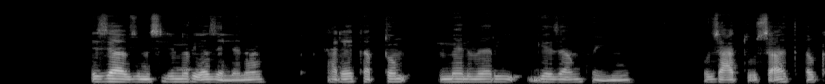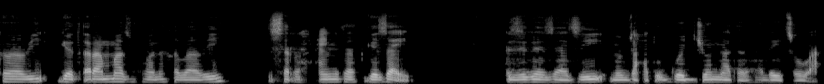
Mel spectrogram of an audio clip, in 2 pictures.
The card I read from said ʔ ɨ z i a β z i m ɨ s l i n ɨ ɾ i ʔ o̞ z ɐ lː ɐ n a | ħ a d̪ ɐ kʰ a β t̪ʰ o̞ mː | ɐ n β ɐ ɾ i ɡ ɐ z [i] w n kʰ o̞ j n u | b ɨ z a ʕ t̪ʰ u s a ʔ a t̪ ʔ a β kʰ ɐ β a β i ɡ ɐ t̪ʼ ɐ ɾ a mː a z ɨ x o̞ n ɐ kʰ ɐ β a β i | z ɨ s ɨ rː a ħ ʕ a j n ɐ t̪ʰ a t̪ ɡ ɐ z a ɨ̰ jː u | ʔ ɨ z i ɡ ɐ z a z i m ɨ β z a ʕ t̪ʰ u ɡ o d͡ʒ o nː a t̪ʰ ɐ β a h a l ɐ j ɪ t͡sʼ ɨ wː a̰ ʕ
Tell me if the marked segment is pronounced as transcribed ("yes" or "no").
no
